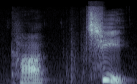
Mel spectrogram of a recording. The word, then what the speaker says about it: 같이: Now it's written as 같이, but it's pronounced as 같이, 같이.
